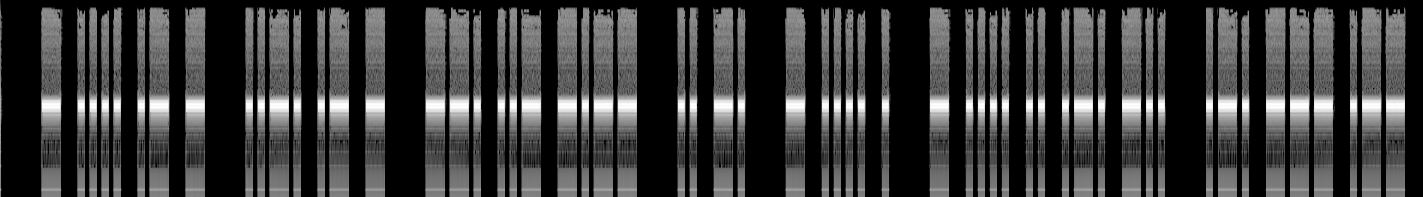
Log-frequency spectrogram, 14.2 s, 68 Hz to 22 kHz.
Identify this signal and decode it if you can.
Morse code, heard as a keyed tone, about 20 wpm, 1000 Hz. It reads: THAT FAT GUY IN THE THIRD ROW
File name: 20wpm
